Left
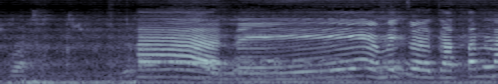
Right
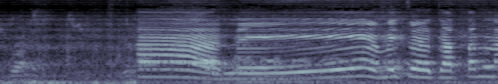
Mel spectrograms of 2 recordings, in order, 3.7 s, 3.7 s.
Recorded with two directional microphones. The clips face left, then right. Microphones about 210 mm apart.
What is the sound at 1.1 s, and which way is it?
A child's voice, 45° right (ahead or behind).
